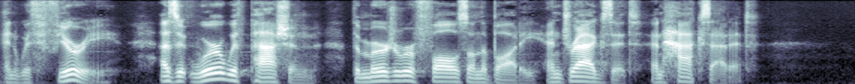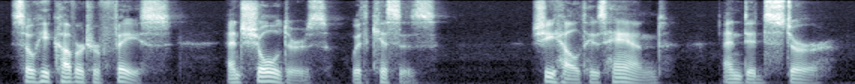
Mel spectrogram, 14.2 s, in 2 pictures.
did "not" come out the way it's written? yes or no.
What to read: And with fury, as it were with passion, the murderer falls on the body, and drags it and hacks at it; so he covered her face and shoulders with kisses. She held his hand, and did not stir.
no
